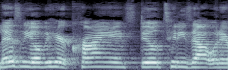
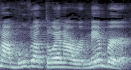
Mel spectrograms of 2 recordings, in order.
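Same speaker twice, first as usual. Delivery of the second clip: ordinary talk, nothing marked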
